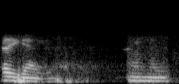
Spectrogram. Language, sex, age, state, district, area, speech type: Odia, female, 45-60, Odisha, Sundergarh, urban, conversation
